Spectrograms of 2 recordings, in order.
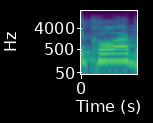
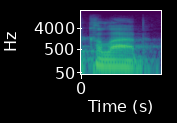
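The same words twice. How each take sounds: First: "collab" said as COH-lab; long-O collab. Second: "collab" said as cuh-LAB; short-vowel collab. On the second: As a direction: reduce the first vowel of "collab" to uh. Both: Shown as a demonstration. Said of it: "Do you say collab or collab".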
